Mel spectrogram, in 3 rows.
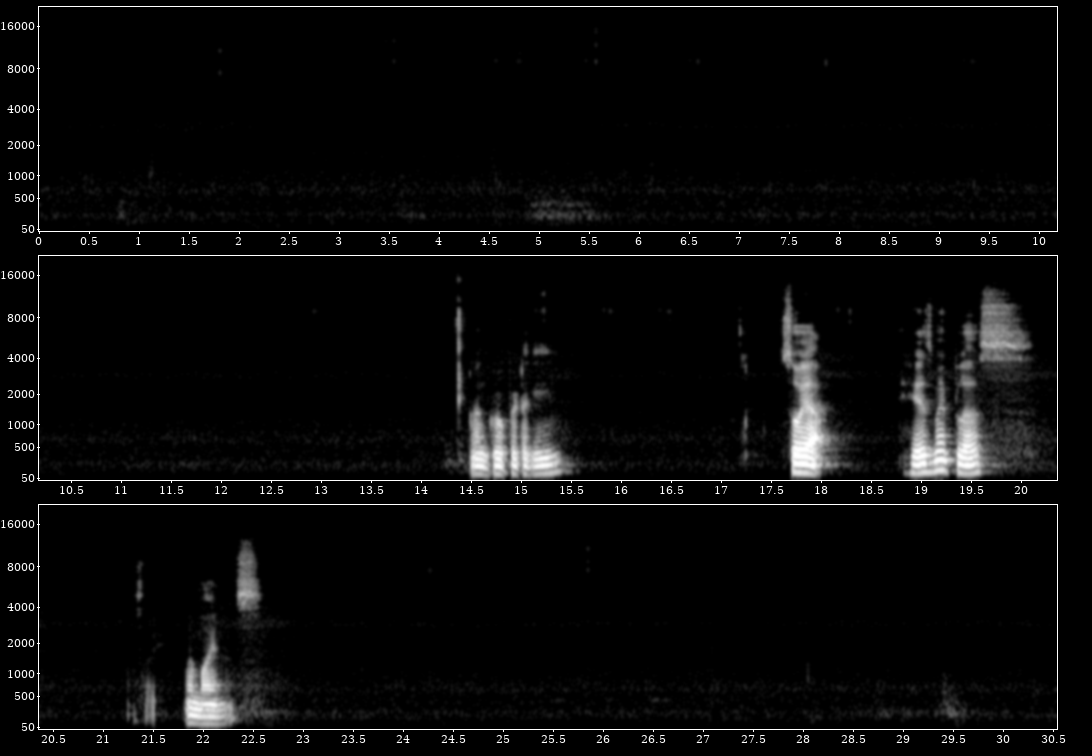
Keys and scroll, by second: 14.2 super+g, 26.9 super+g.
